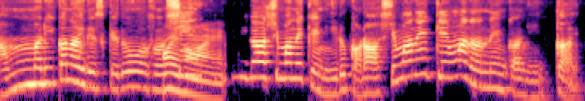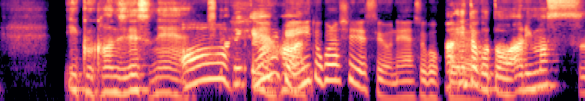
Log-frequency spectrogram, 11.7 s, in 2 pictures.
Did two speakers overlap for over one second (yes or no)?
yes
